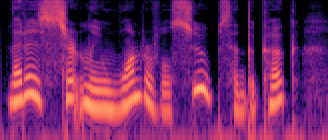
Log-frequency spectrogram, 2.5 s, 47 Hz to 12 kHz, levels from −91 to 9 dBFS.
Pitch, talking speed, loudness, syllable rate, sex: 210 Hz, 195 wpm, -17 LUFS, 5.6 syllables/s, female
